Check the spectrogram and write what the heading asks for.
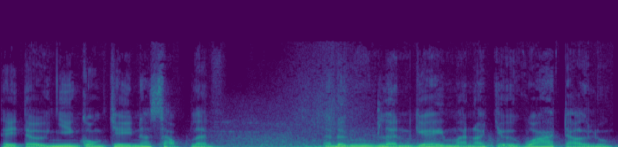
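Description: A man's voice: fairly low pitch, sing-song, normal speed, dark tone, a little hiss or hum. A man with a Southern Vietnamese accent narrating a family ghost story in a plain, conversational way. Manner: plain conversational retelling with southern colloquial words.

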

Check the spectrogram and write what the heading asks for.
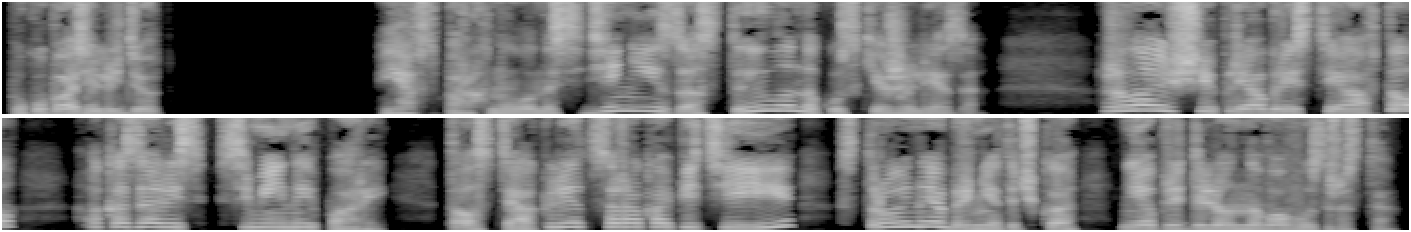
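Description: A woman narrating a first-person audiobook with lively, ironic storytelling. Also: on the high side, normal speed, dry recording, clean studio sound.

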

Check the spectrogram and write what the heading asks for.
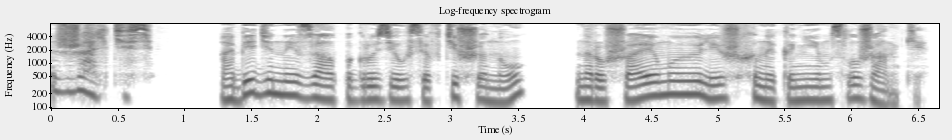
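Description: An audiobook reader tells a first-person story in a measured, even way. The voice is mid-pitched with a dark, mellow tone, recorded close in a dry space with no echo. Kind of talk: first-person scripted narration.

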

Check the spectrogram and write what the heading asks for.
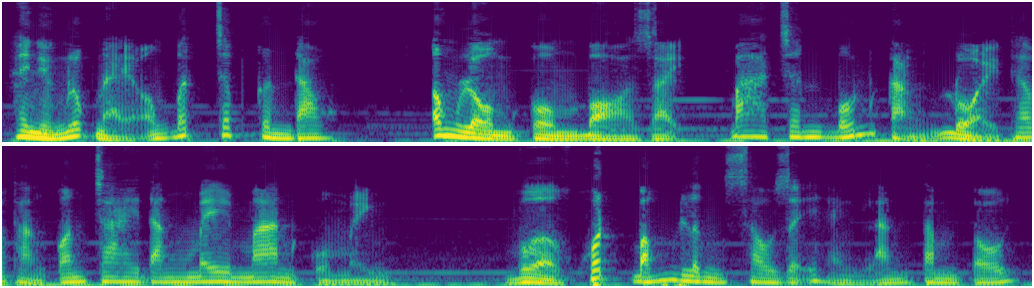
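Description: A man tells a dark tale in a lowish voice with a very lively, rolling intonation. His dramatic delivery speeds and slows through the story, and faint music plays beneath him. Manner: expressive, shifting tempo. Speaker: audiobook narrator.

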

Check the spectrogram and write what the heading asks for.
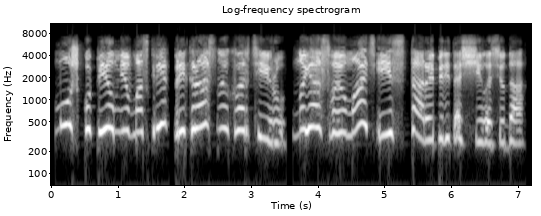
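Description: A woman's voice: very high-pitched, lively intonation, measured pace, few pauses, bright, forceful tone, dry recording, voice pushed up, full character voice. A woman voicing a bored, tearful rich young wife who whines and sighs theatrically about her empty life, in a dull, muffled audiobook recording. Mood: plaintive. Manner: plaintive, sighing, theatrical.

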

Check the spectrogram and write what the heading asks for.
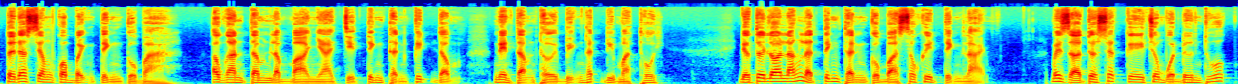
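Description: Brief: calm reassuring folk doctor, a man reading him, low and measured.

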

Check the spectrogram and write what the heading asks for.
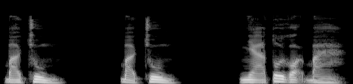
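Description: A man voicing a timid young peasant husband who speaks anxiously and quietly. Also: on the low side, lively intonation, slow pace, husky, no room sound, clean studio sound, exaggerated voice. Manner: timid, hushed.

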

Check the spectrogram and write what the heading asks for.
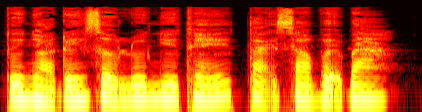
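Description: A woman's voice: on the low side, level tone, fast, mellow, no echo, studio quality, lightly acted. A woman voicing a hurt young wife. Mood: plaintive. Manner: plaintive, confiding. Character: young wife hurt by her cruel father. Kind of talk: audiobook story reading.

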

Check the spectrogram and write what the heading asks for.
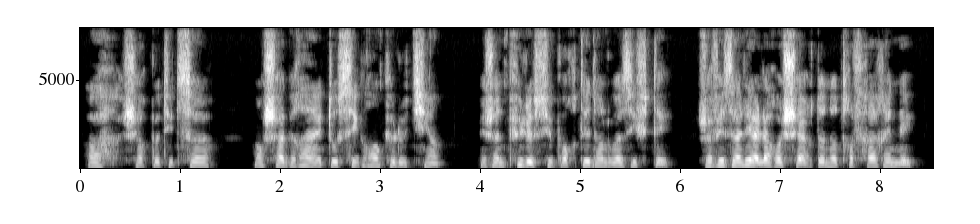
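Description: Une femme qui joue un jeune homme loyal et résolu, d'un ton posé et ferme, un peu plus grave. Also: female voice, medium pitch, level tone, normal speed, darkish tone, natural voice. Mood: resolute. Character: resolute young man, loyal brother.

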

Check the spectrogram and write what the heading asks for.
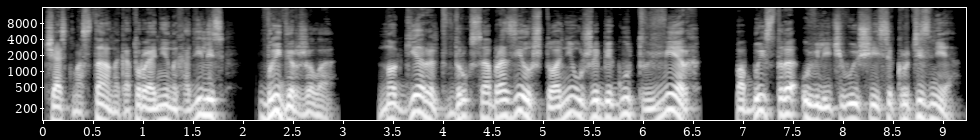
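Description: A male narrator reads a fantasy story with dramatic, expressive delivery. His pitch moves freely through each sentence. The sound is dry and close, with no room around it. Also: moderate pace, no room sound. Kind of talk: audiobook narration.

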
